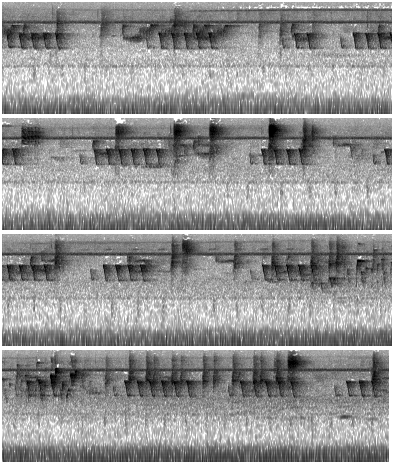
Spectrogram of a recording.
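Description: Bird calls: a short trill of rapid notes repeated every second or two, over a steady high-pitched whine and a low background rumble.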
